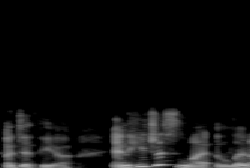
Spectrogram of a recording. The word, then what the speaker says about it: Aditya: really struggled with and it was Aditya so it's spelled as a-d-i-t-y-a but there's like that nice th in there and I and I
